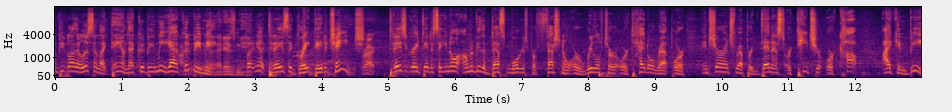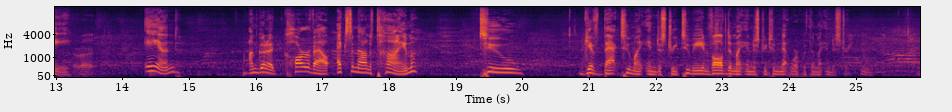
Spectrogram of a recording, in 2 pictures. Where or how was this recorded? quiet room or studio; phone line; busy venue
busy venue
